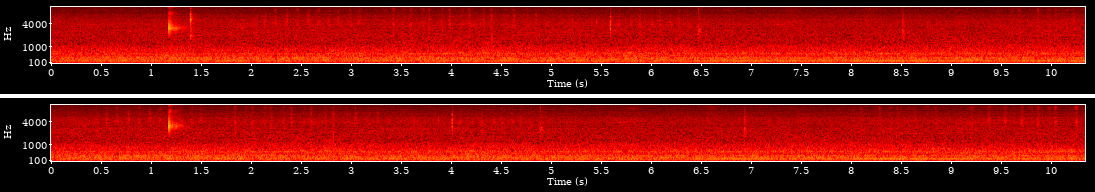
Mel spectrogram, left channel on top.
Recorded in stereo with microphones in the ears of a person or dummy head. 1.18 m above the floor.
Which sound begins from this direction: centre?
A finger snap, at 1.2 s.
